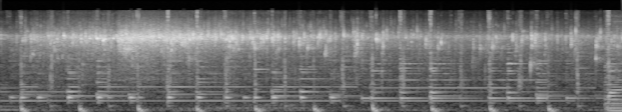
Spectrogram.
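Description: Marinated fish pieces sizzling in hot oil in a pan. The sizzle swells for a couple of seconds, starting about a second and a half in, after a third piece is laid into the oil. Background music with a steady beat plays under it.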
